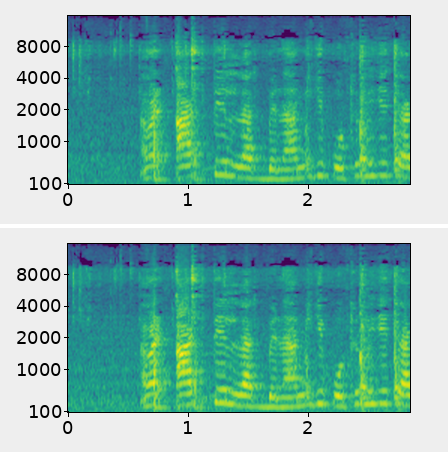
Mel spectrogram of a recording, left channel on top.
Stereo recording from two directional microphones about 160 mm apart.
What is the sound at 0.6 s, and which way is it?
Speech, 15° left (ahead or behind).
